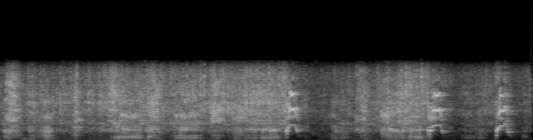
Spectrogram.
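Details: A Miniature Schnauzer gives sharp, irregular barks with rough, growly noise between them while chasing a toy car.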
